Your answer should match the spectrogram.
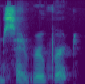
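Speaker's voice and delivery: ordinary delivery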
